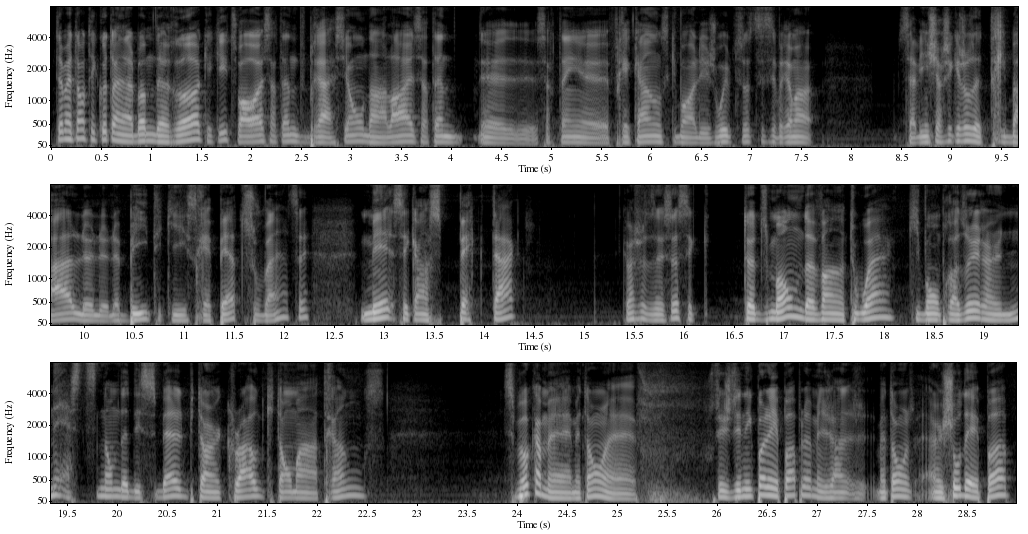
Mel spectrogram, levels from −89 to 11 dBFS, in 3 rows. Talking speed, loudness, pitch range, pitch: 205 wpm, -25 LUFS, 115-145 Hz, 125 Hz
